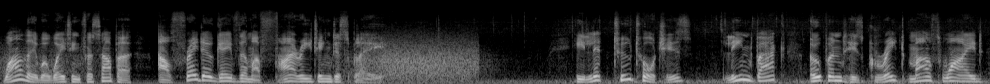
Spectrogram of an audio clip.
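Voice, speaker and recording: A man's voice: mid-range voice, sing-song, a little slow, background noise. A man narrating a children's adventure story from a script.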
